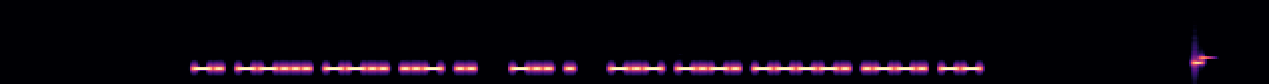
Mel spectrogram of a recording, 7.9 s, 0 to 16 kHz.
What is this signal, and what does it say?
Morse code, heard as a keyed tone, about 36 wpm, 700 Hz. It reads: N7ZUI DE KC9PM
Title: USA Callsign DE Callsign - 5 Characters - 35wpm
